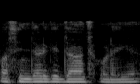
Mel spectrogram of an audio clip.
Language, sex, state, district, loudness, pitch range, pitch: Hindi, female, Bihar, Araria, -35 LUFS, 120-130 Hz, 125 Hz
